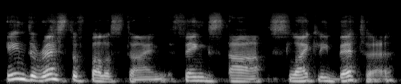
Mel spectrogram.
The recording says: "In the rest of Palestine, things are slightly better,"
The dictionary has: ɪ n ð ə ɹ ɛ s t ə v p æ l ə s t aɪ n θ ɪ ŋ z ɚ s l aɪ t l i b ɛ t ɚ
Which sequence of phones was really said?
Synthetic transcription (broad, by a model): ɪ n ð ə ɹ ɛ s t ə v p æ l ə s t aɪ n θ ɪ ŋ z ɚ s l aɪ t l i b ɛ t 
